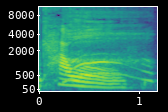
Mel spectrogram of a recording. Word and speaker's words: Cowell: originally uh, taken to the record label by the famous Simon Cowell. – well, Simon Cowell was Simon Cowell? – Cowell. – Cowell이라고 발음해야 되거든요. Cowell.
